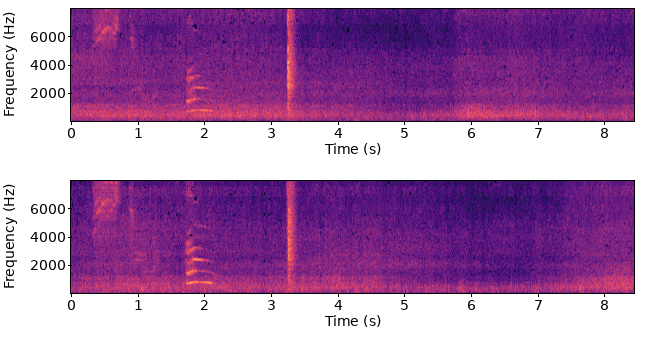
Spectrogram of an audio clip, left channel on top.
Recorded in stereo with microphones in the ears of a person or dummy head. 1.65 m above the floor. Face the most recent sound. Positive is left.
turn(degrees=35)  # may be behind; listen again after turning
